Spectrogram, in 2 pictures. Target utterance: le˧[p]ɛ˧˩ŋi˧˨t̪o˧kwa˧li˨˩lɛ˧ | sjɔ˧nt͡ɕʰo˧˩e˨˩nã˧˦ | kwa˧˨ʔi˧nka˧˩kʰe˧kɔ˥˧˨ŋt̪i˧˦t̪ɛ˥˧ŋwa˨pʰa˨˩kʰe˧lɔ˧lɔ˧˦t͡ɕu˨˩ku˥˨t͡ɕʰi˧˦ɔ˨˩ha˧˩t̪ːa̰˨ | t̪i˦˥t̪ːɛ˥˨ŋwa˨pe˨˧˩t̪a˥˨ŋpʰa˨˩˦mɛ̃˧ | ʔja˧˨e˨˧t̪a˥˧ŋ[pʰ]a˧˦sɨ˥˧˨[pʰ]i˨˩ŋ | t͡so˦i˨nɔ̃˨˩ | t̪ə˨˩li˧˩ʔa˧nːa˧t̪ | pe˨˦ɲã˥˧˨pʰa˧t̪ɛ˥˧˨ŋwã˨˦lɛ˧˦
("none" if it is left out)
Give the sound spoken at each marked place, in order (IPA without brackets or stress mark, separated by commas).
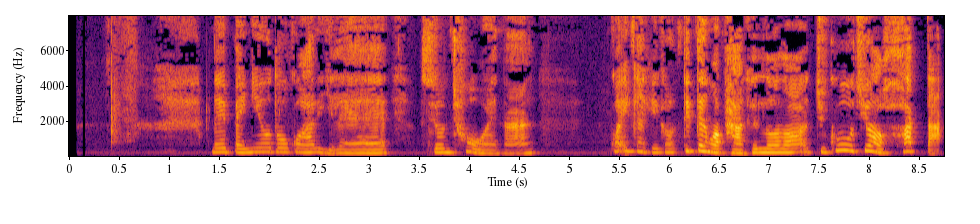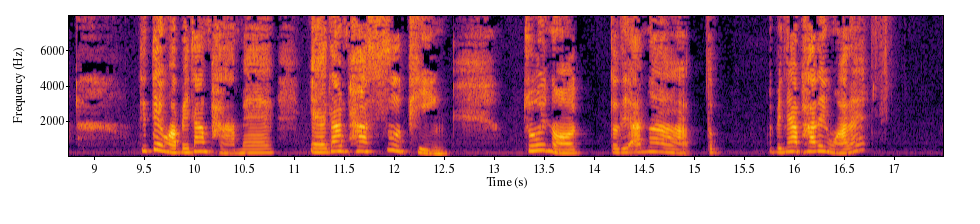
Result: p, pʰ, pʰ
